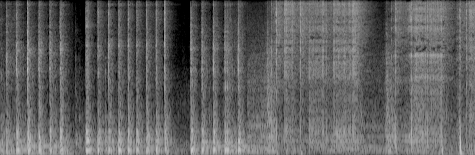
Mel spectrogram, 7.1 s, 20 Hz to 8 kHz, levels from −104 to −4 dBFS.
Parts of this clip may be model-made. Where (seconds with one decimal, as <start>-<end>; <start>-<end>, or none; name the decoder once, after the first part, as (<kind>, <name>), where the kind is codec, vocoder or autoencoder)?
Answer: 1.3-2.0 (vocoder, Vocos); 3.4-6.6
